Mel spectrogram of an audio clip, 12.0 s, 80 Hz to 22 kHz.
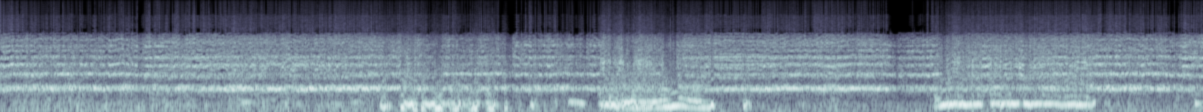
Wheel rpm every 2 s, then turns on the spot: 230, 210, 230, 220, 220, 220.
none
